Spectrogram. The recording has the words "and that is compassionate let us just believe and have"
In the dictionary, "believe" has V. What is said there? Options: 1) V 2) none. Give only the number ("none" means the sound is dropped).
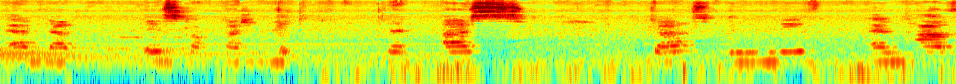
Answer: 2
